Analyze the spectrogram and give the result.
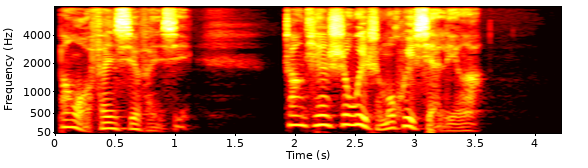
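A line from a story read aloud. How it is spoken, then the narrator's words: Low voice. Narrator (Chinese): 唐垂花 低声说着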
